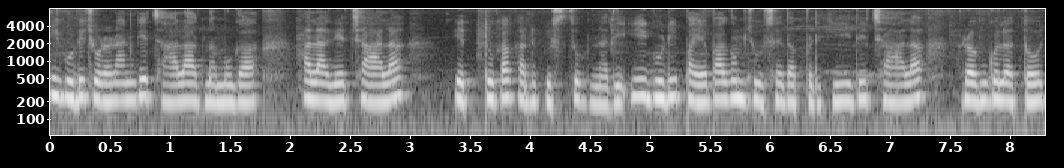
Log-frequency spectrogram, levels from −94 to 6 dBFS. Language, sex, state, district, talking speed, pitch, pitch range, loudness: Telugu, female, Andhra Pradesh, Chittoor, 125 wpm, 210 Hz, 200-225 Hz, -14 LUFS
